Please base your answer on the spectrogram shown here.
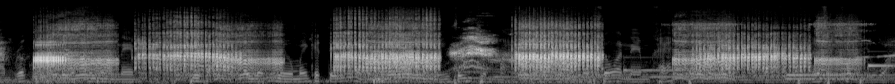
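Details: Egrets, recorded for night net-trapping of migrating birds, give drawn-out grating croaks in five or six bursts with brief pauses between them. Soft higher chirps sound in the lulls.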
